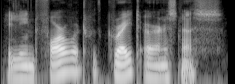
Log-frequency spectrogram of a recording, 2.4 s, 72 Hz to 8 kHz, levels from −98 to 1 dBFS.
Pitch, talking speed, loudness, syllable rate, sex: 105 Hz, 155 wpm, -19 LUFS, 4.7 syllables/s, male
